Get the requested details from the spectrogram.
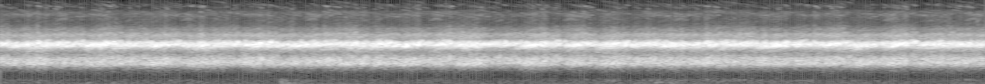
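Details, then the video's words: Many frogs calling at once from a pond in a horse pasture, producing a thick, pulsing trill chorus concentrated in a high band over a lower band, sustained and uniform, no breaks in the sound. "Frogs singing"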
